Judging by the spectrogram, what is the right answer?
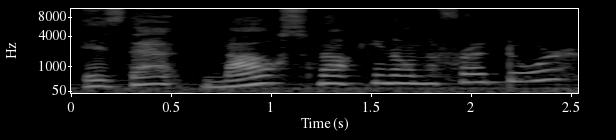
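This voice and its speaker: A woman voicing a timid little male rabbit in a storybook, high and worried. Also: sing-song, a little slow, slight background noise. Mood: whispering.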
